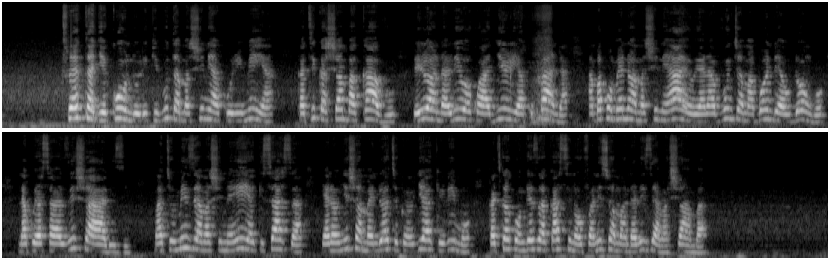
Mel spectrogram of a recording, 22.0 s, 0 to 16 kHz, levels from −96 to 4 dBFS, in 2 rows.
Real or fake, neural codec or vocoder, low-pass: real; none; 14.4 kHz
